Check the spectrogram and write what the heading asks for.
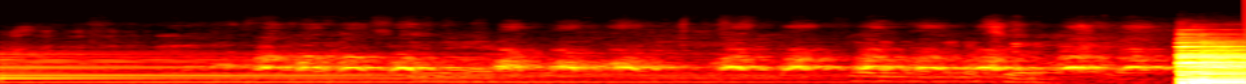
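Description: A held electric piano chord fades slowly away over the first few seconds, leaving only faint, uneven background sound. Just before the end, keyboard-led music comes back in suddenly and loudly.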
